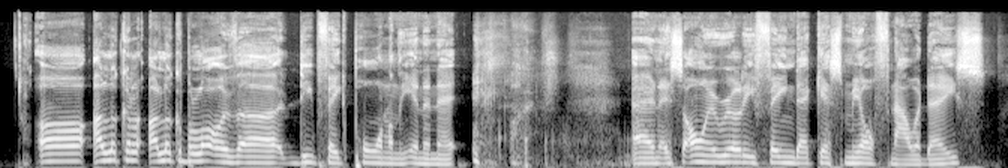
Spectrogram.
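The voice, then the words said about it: Put-on British accent. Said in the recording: “British accent. ... Is that British or is that Australian?”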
